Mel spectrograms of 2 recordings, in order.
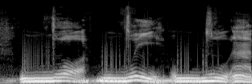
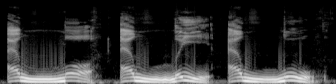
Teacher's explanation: huruf dad Dia memiliki sifat jahr tidak mengalir nafas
